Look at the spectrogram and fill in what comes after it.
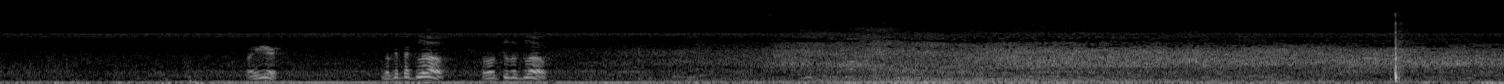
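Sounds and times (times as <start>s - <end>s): steady background noise: 0.0s - 15.0s
baseball smacking into glove: 13.9s - 14.3s.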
